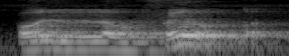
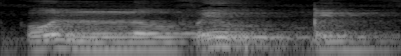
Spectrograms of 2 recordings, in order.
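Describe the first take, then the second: First: The phrase stops without the -in ending. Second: The phrase ends with the -in ending. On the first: The reciter stops at this word. "kalau wakof begitu" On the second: The reciter continues into the next words. "kalau wasol kullu firqin"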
